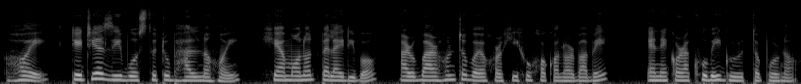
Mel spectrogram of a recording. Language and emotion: Assamese, neutral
